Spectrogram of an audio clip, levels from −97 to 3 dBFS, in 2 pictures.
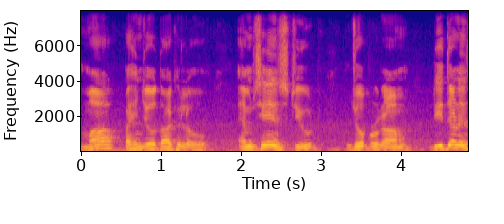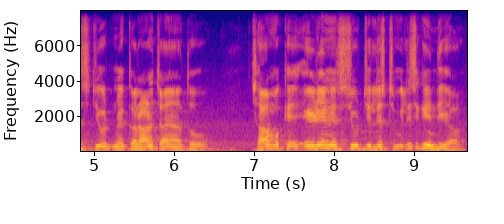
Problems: constant background noise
